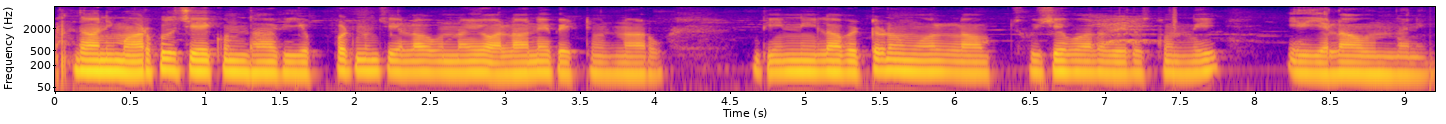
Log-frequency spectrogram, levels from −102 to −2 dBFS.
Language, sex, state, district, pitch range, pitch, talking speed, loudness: Telugu, male, Andhra Pradesh, Krishna, 120-140 Hz, 130 Hz, 130 wpm, -17 LUFS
